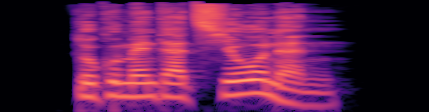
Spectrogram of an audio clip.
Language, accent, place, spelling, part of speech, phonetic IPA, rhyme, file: German, Germany, Berlin, Dokumentationen, noun, [dokumɛntaˈt͡si̯oːnən], -oːnən, De-Dokumentationen.ogg
- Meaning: plural of Dokumentation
